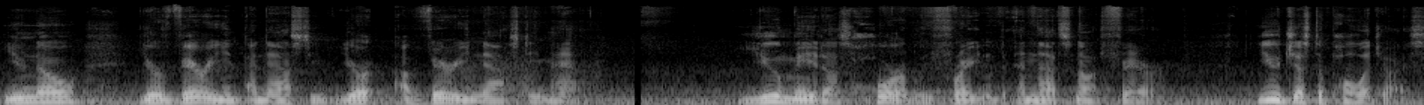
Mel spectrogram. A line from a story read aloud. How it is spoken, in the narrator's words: Lindy said in an angry voice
